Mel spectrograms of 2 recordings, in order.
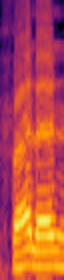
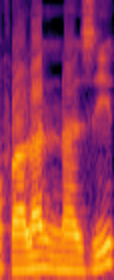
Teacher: nun yang pertama masuk kedua sambil ditahan gunnahnya. Maka falan, tidak langsung falan nazi tapi tahan dulu. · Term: idgham ma'al gunnah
